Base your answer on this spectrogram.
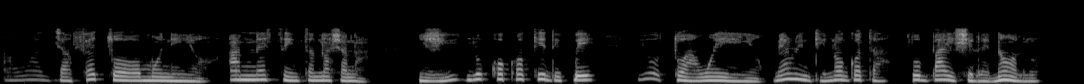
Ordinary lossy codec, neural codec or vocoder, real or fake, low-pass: Opus, 32 kbps; codec, 16 kHz, 16 kbps, FreqCodec, larger model; fake; 5.4 kHz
